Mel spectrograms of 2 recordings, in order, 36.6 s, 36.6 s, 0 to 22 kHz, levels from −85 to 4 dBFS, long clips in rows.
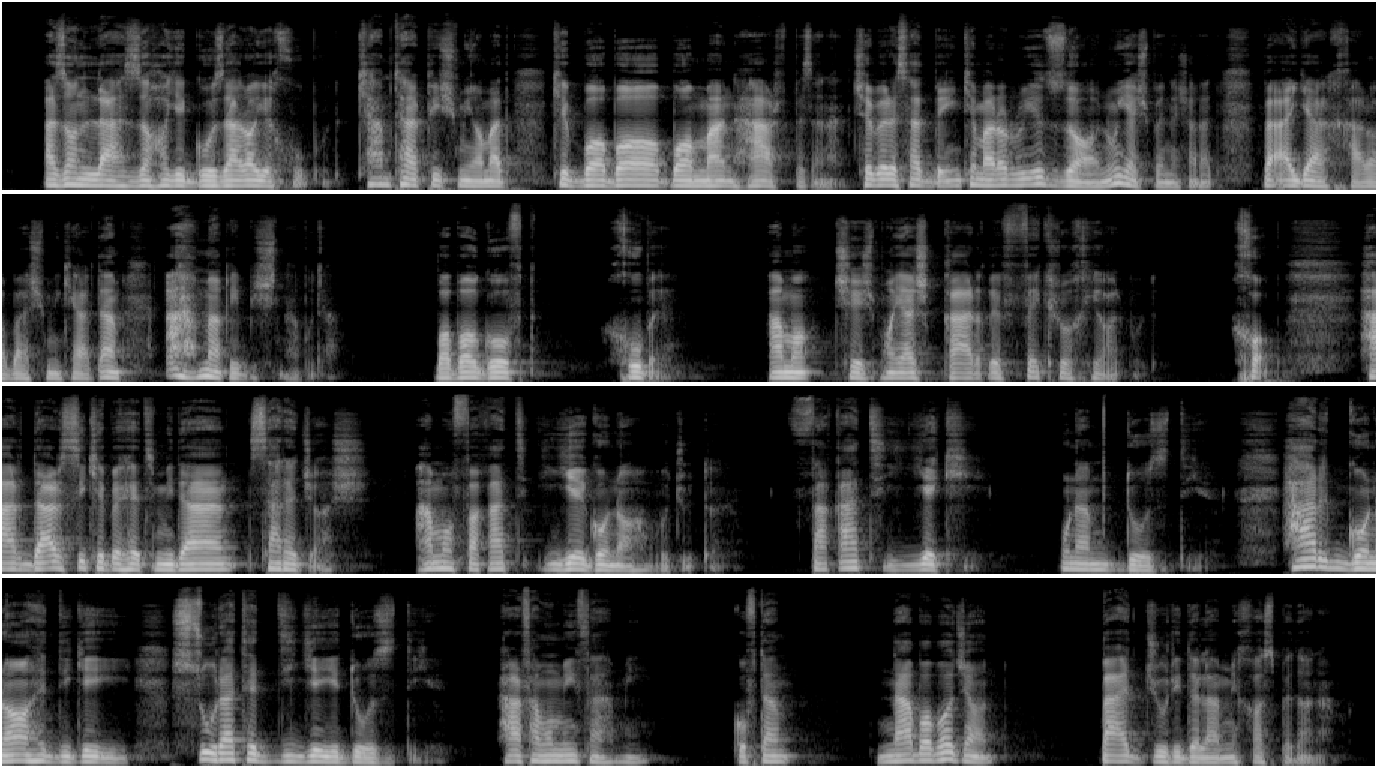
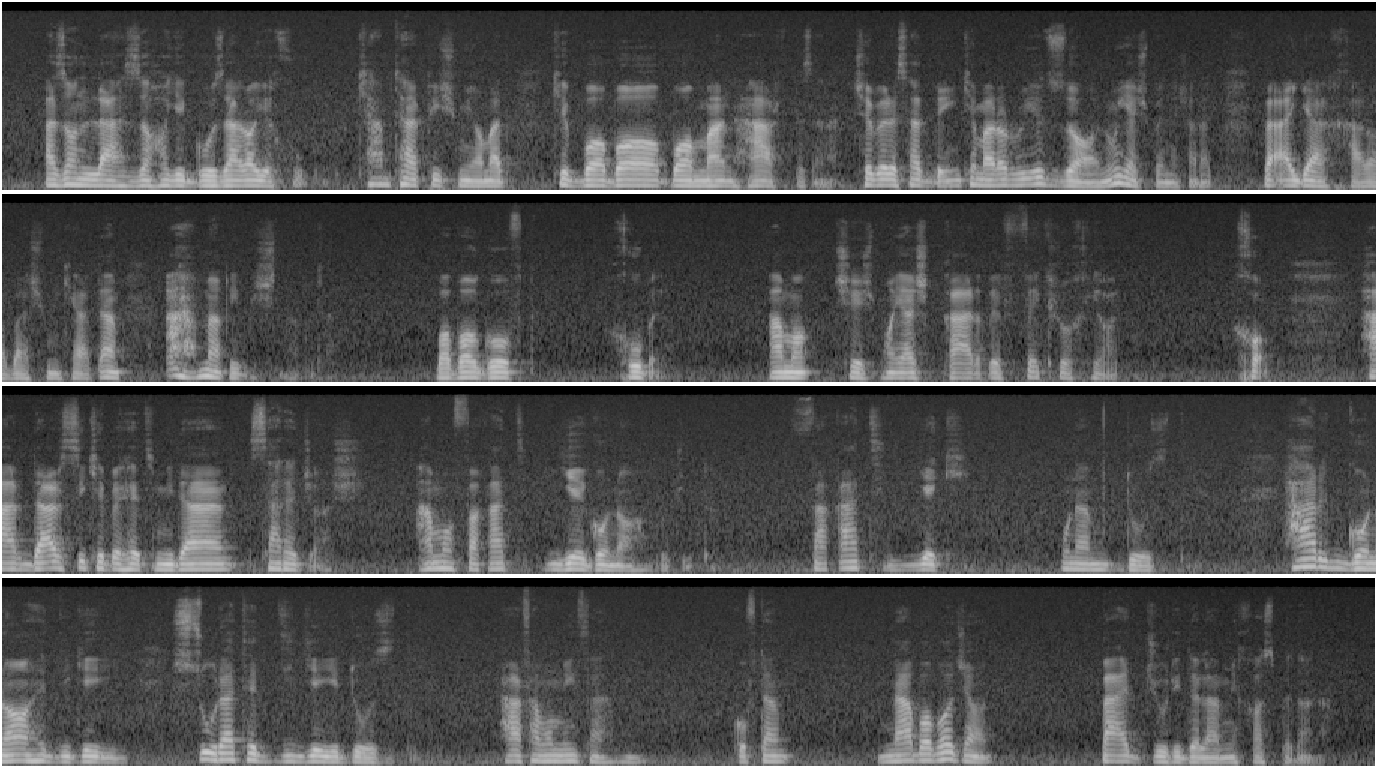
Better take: first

